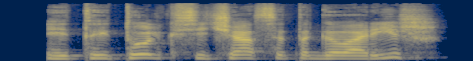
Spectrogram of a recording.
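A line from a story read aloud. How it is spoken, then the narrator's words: Growling. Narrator (Russian): зарычал Егор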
